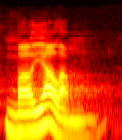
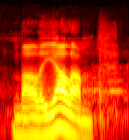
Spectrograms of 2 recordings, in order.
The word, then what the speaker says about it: Malayalam: How would you pronounce it? Malayalam. Malayalam. Malayalam. It's a palindrome. You can read it backwards and forwards, and it still says Malayalam.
